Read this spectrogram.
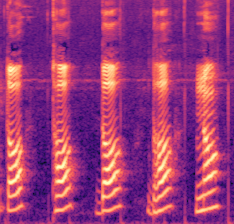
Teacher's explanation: जो तौ वर्ग होता है, वो क्या होता है, दांतों की सहायता से बोला जाए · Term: दंत्य वर्ण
